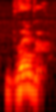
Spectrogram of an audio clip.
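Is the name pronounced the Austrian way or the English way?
English. The name is pronounced the English way. The speaker calls it wrong.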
